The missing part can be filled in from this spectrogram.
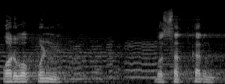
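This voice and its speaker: A man preaching a devotional sermon, telling a scripture story with theatrical, animated delivery, over a mic in a large echoing hall with soft music. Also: medium pitch, measured pace. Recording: echoey hall with long reverb, faint music.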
